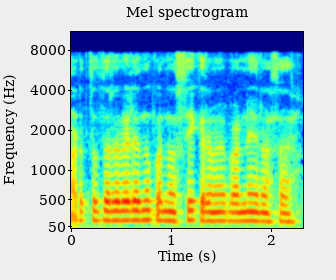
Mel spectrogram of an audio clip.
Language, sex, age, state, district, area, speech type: Tamil, female, 60+, Tamil Nadu, Thanjavur, urban, spontaneous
